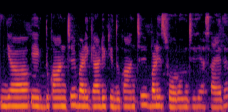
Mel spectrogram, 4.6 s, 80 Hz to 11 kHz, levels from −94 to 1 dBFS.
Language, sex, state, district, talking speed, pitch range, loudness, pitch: Garhwali, female, Uttarakhand, Tehri Garhwal, 185 wpm, 195-210 Hz, -30 LUFS, 205 Hz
